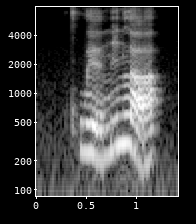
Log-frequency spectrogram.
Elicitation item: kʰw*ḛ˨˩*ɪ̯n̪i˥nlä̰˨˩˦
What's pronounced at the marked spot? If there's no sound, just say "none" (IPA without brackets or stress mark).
ḛ˨˩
